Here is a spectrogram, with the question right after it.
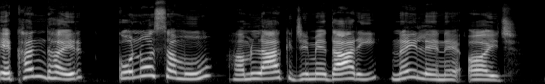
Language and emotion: Maithili, neutral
